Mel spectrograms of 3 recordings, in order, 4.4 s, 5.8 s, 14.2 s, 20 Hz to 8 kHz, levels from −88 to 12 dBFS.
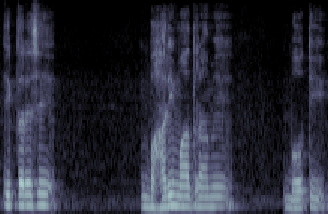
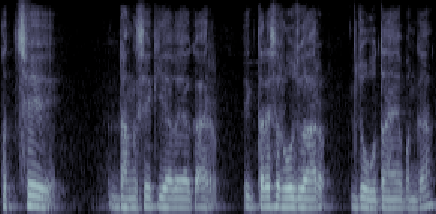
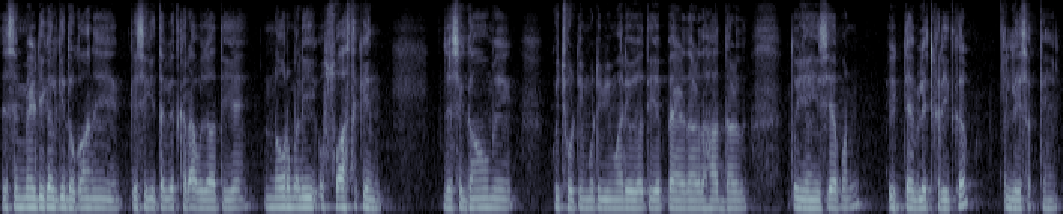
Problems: none marked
